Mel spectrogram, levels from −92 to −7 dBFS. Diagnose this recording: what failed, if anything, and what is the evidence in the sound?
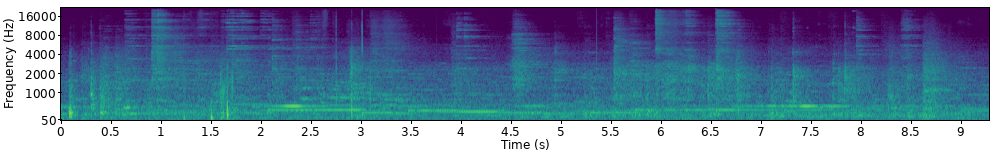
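Sudden jumps at 3.75 s and 5.35 s, each skipping roughly 30 and 20 ms, point to a likely dropped buffer (overrun) at the driver stage, samples overwritten before collection.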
